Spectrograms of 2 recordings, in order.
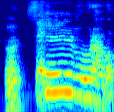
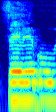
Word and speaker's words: salve: 근데 이 L이 발음이 되기도 하고 안 되기도 해요. 그냥 save라고도 하고 save라고도 하고 save라고도 하고 뭐 selve라고 발음이 되기도 해요. 또 그러니까 save, save, sell 다 쓰여요.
